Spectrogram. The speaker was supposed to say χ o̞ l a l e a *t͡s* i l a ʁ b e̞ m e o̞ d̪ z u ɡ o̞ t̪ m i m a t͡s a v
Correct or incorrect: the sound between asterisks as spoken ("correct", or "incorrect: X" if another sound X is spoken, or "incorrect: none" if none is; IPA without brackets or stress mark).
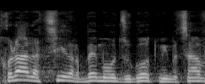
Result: correct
